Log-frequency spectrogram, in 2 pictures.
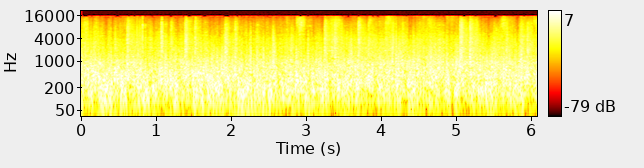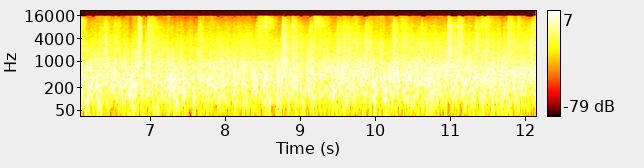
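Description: Train running along the track: a steady rumble, with the wheels clicking sharply over rail joints many times at uneven spacing.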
